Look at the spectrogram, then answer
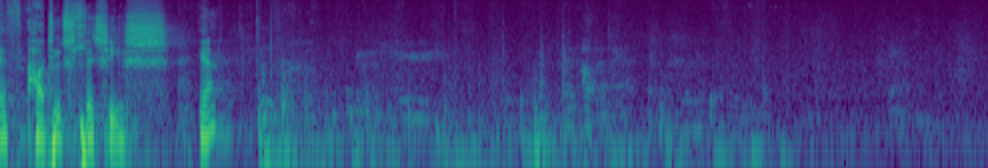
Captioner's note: speaking indigenous language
